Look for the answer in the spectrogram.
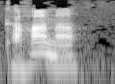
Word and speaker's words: Kahane: And now we go to the great Binyamin Yisrael, who writes, and I quote, why is the Rav's name spelled with an E at the end, Kahana, Kahane, when it is pronounced with an A, Kahana, unquote.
